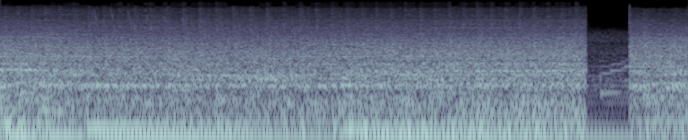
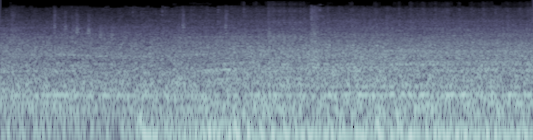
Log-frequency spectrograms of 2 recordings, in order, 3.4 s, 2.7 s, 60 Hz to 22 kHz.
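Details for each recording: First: Mazda Miata whose idle dropped to about 250 rpm with the lights on, after the idle air control unit was cleaned with carb cleaner: smooth, steady low idle with the lights on, apart from one brief dropout. Now idling normally. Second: Mazda Miata after cleaning the idle air control valve, heater running: idle sags noticeably when the lights are switched on, previously down to about 250 rpm, then recovers to a steady run; idle dip under electrical load.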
